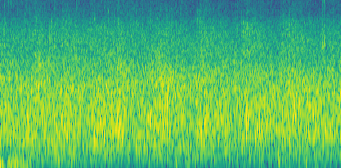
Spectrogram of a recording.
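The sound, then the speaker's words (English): An audience gives the speakers a final round of applause in a dense, steady wash of clapping that holds at a fairly loud, even level for the whole stretch, with no voices standing out above it. “Well, let's give them one final round of applause.”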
